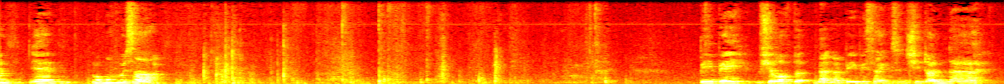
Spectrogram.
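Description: A middle-aged woman talks chattily close by.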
